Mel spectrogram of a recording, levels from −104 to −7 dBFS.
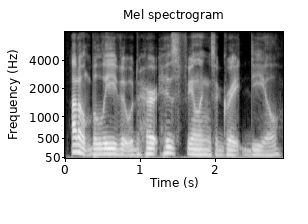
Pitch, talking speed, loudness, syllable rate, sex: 115 Hz, 225 wpm, -18 LUFS, 5.1 syllables/s, male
